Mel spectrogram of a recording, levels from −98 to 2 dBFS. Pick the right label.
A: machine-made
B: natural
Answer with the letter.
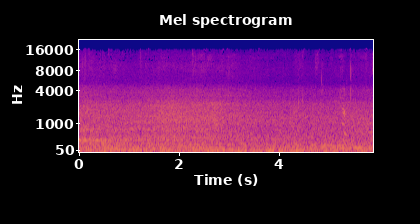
B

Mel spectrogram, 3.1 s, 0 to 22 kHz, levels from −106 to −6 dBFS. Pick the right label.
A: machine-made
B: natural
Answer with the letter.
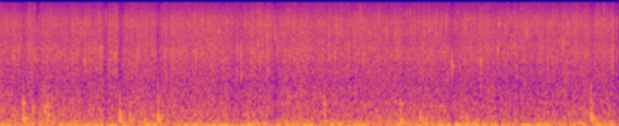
B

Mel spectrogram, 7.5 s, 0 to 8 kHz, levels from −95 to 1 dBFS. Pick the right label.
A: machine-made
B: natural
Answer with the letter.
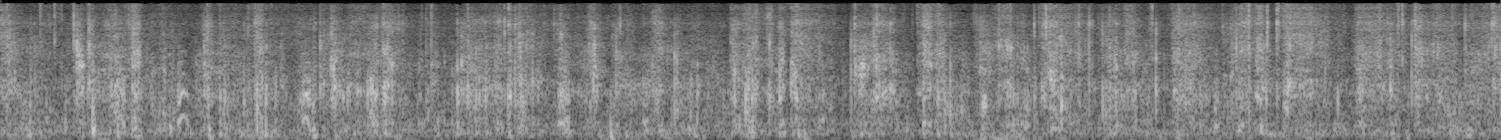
A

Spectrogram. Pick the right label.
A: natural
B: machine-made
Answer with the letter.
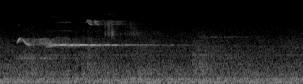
A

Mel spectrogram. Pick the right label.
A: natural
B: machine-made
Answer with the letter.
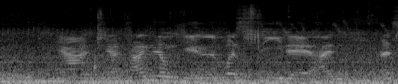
A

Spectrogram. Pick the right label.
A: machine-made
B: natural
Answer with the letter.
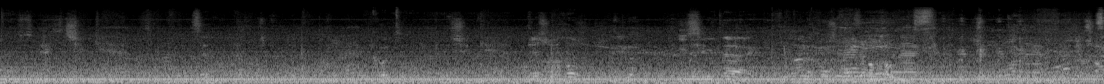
B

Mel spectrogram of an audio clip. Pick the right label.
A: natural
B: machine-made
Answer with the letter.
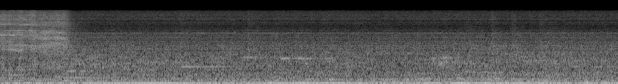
B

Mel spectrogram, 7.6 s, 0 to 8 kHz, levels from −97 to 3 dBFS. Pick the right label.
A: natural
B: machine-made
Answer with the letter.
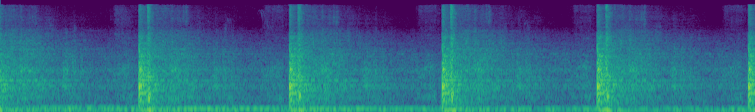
A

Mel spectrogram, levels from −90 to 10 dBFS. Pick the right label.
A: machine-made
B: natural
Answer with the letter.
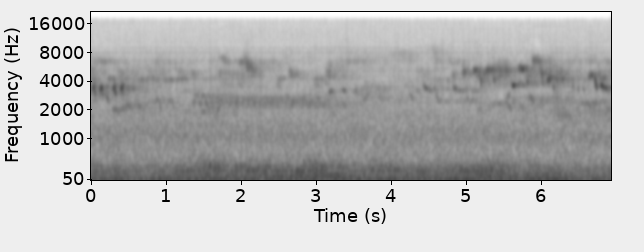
A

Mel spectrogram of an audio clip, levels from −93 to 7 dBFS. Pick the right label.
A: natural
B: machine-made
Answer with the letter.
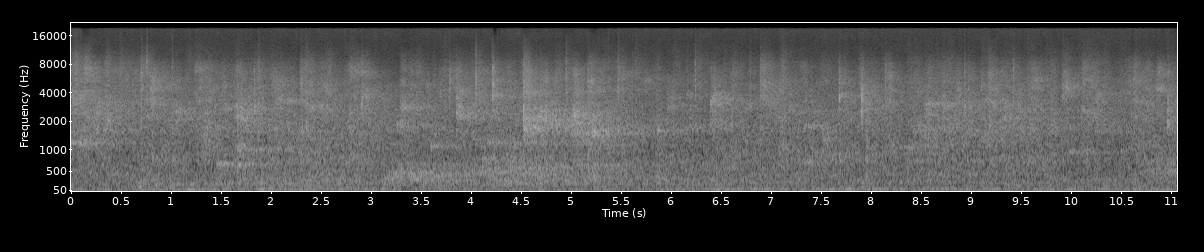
B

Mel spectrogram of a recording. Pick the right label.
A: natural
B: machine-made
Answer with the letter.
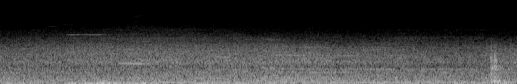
A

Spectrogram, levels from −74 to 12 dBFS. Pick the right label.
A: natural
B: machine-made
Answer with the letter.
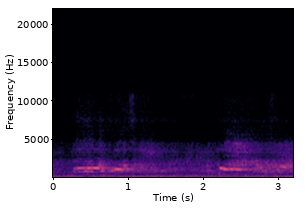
B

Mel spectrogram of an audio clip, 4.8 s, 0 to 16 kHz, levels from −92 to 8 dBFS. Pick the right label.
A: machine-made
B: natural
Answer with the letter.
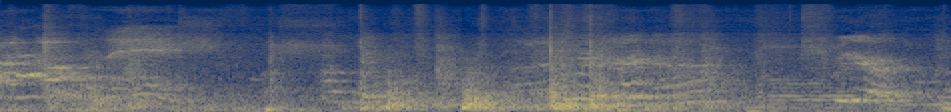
A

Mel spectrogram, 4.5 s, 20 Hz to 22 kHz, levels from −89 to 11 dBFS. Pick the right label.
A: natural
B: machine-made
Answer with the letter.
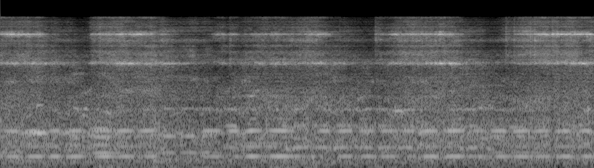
B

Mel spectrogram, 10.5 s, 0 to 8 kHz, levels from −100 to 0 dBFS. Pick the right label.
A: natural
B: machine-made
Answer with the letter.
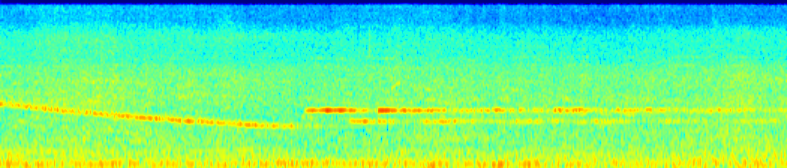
A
